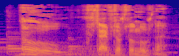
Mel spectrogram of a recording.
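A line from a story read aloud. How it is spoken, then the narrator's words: Irritated reply. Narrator (Russian): раздраженно ответил правитель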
